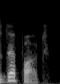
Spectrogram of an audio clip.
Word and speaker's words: depot: Yeah, I thought it was Depot. – No, you don't pronounce the T.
